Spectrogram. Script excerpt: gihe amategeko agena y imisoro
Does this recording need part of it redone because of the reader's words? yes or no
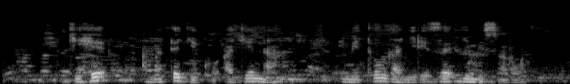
yes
